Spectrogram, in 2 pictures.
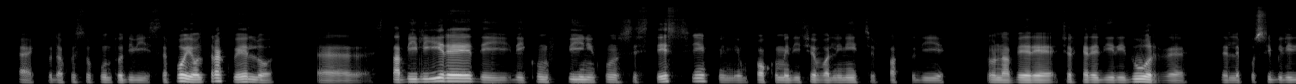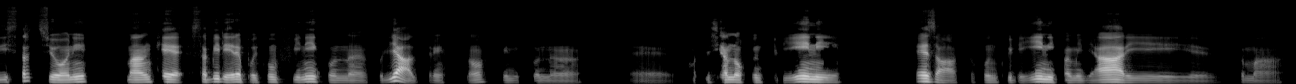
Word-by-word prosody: ecco, - - -14
da - - -10
questo 110 -1 -17
punto 105 -1 -9
di 105 - -12
vista. 105 +1 -13
Poi 150 -3 +6
oltre 110 +6 +3
a 150 - -4
quello, 115 -7 -2 0.4
ehm, 90 -1 -10
stabilire 135 +5 +4
dei 105 -3 -9
dei 105 -1 -11
confini 115 0 -6
con 110 0 -9
sé 110 +1 -20
stessi, 135 +6 -4
quindi 100 -4 -14
un 100 0 -12
po' 105 - -3
come 105 -1 -5
dicevo 105 0 -7
all'inizio 105 +1 -7
il - - -37
fatto 105 - -16
di 100 -2 -11 0.5
non 105 -1 -3
avere 105 0 +1
cercare 110 -1 -5
di 105 +1 -7
ridurre 105 -5 -1 0.3
delle 100 0 -11
possibili 105 0 -9
distrazioni, 110 -1 +1 0.4
ma 110 - +4
anche 115 0 +4
stabilire 115 -1 +2
poi 105 - -8
confini 115 +2 -3
con 95 -3 -10
con - - -21
gli - - +2
altri, - - +3 0.3
no, 115 +1 -9
quindi 95 -2 -18
con 90 -1 -16 0.8
ehm, - - -25
quando - - -25
si - - -8
hanno 110 -1 +4
coinquilini 105 +1 +2 0.7
esatto 100 -9 +1
coinquilini, 105 +4 -1
familiari, 95 -5 +1 0.2
insomma 85 -3 -19
105 Hz, 130 wpm, -24 LUFS, 100-115 Hz, 0.8 s, Poi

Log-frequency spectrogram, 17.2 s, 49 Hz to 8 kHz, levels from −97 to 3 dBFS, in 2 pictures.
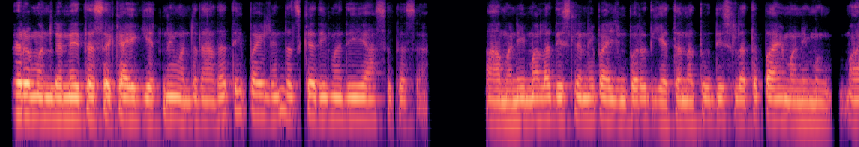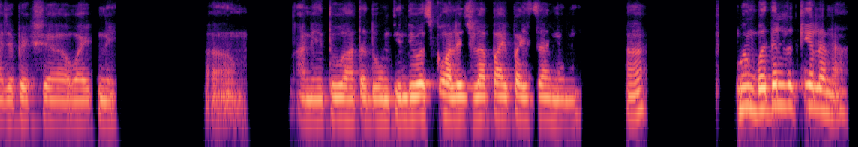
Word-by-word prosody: तर 150 0 +9
म्हणलं, 135 -1 +1
नाही 135 0 +5
तसं 140 -1 +2
काही 135 -1 +3
घेत 130 0 -4
नाही 140 0 +2
म्हटलं 125 -1 -3
दादा, 125 +3 -5
ते 170 - -5
पहिल्यांदाच 145 -2 -3
कधी-मधी, 135 -1 0
असं-तसं. 130 -1 -10 0.7
हां, 120 -1 -4
म्हणे, 120 +2 -1
"मला 130 +1 -1
दिसलं 135 0 -1
नाही 130 0 -2
पाहिजे 125 -2 -1
परत 130 0 -3
घेताना 120 0 -4
तू. 130 - -3
दिसला 130 -1 -5
तर - - -2
पाय" 130 -1 0
म्हणे, 120 -1 -4
"मग. 115 -1 -6 0.2
माझ्यापेक्षा 125 0 -4
वाईट 125 0 -3
नाही." 245 +1 -3 1.0
अ, - - -10 0.9
आणि 255 0 -1
तू 135 0 +3
आता 135 - -2
2-3 130 +1 +1
दिवस 145 +1 +6
कॉलेजला 140 -1 +5
पायी-पायीच 135 -1 +2
जाय 140 -1 +1
म्हणे. 125 +2 -5 0.5
अ? 160 - 0 1.0
मग 195 -1 +4
बदललं 210 +2 +7
केलं 195 -5 +4
ना. 155 +2 -5
135 Hz, 155 wpm, -21 LUFS, 125-140 Hz, 1.0 s, तर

